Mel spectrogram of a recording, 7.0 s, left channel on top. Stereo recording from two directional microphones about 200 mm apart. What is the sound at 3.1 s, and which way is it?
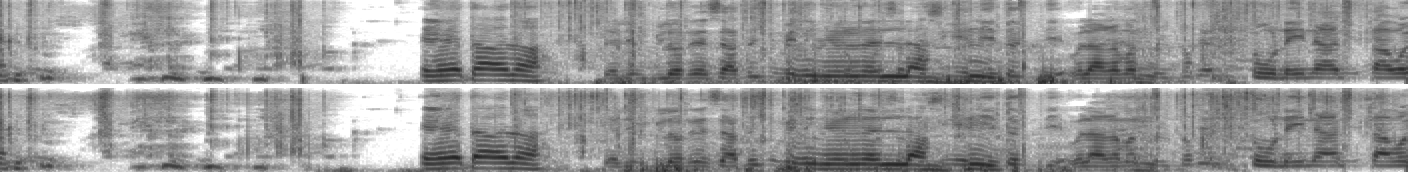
Speech, 70° left (ahead or behind).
